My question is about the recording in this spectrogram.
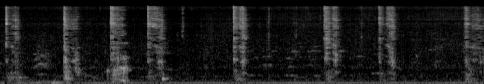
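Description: Spatula scraping and stirring moringa leaves cooked in milk around a kadai, in short strokes about every half second, irregularly spaced, with a soft sizzle of the frying greens between strokes.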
